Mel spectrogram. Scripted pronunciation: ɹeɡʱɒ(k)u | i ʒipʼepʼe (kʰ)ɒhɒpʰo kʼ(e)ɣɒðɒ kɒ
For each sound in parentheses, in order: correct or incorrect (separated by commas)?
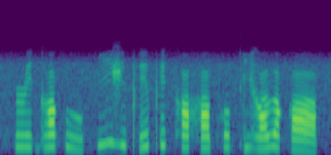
correct, correct, incorrect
